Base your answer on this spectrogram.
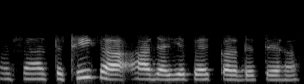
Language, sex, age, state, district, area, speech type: Urdu, female, 18-30, Bihar, Saharsa, rural, conversation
